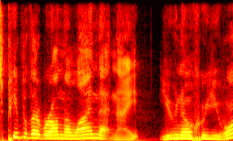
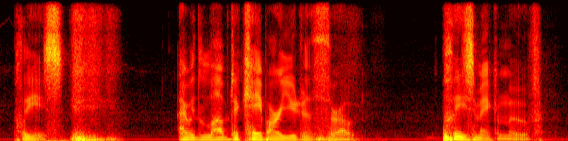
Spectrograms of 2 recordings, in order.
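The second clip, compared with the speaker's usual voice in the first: put-on cold, dead-eyed menacing tone, lower and quieter; 8 semitones lower, 9 dB quieter than usual. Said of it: "with these dead eyes going".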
